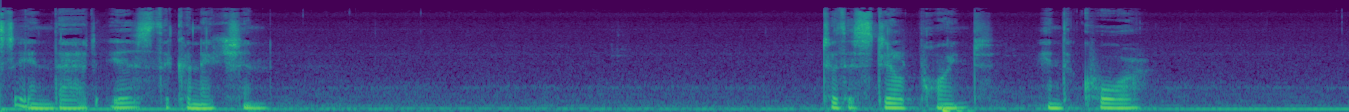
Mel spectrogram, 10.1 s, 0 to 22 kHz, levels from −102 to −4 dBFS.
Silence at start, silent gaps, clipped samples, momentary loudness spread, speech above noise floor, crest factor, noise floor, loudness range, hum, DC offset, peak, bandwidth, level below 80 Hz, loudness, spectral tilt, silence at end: 0 s; none; under 0.1%; 23 LU; 22 dB; 20 dB; -55 dBFS; 20 LU; none; under 0.1%; -16 dBFS; 16 kHz; -50 dBFS; -34 LUFS; -5 dB/octave; 0 s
